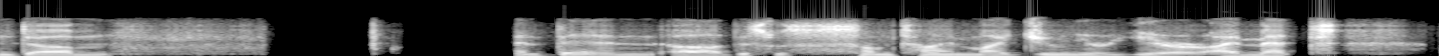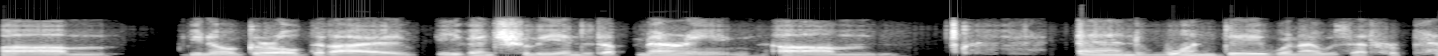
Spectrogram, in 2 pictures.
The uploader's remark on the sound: shares on the Noon phone group Monday Meeting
